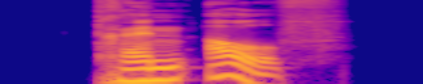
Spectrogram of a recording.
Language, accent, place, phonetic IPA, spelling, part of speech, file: German, Germany, Berlin, [ˌtʁɛn ˈaʊ̯f], trenn auf, verb, De-trenn auf.ogg
- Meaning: 1. singular imperative of auftrennen 2. first-person singular present of auftrennen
